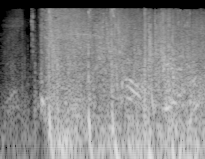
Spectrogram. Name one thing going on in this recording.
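Energy blasts crackle and zap.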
